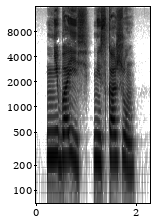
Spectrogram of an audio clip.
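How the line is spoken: Through gritted teeth. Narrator (Russian): Снова цедит сквозь зубы Арт

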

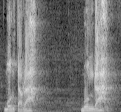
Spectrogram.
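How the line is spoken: Struggling, shouting. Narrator (Vietnamese): ông Tích, ông vùng vẫy la hét

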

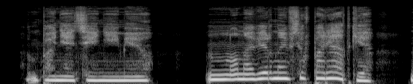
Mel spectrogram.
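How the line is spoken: Trembling voice. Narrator (Russian): дрожащим голосом ответила Сара

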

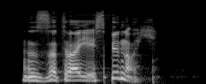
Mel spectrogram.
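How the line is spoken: Strained wheeze. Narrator (Russian): сдавленно просипел друг

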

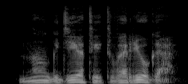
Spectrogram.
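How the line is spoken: Whisper. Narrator (Russian): прошептал я

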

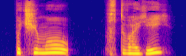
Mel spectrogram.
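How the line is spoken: Stammering question. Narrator (Russian): Запинаясь, спрашиваю я

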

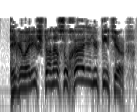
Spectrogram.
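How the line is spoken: Broken, shouting voice. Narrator (Russian): закричал Легран прерывающимся голосом

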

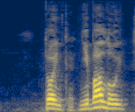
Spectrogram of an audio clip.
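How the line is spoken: Stern interruption. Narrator (Russian): строго оборвала ее Евдокия

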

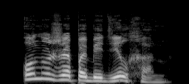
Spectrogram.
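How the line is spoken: Calm. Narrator (Russian): спокойно сказал Бури

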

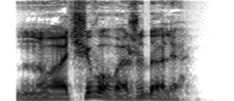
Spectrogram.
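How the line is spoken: Reluctant grumble. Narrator (Russian): неохотно проворчал Никита Михайлович

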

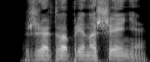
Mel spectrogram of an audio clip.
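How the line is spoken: Hoarse rasp. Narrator (Russian): хрипит он

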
